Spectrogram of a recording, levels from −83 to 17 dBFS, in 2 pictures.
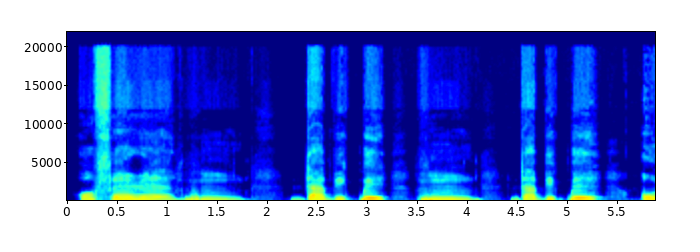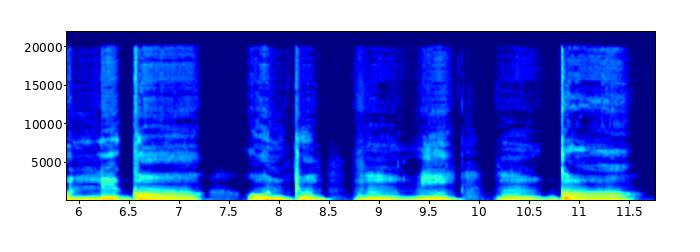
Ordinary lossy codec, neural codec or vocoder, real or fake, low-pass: none; none; real; none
